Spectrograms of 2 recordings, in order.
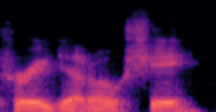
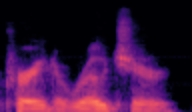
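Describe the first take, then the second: First: The name is said with a French pronunciation. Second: The name is said with an anglicized local pronunciation. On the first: This is the original French form of the name. The speaker calls it right. "but it's Prairie de Roche is in French" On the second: This is how some people locally say the name. The speaker calls it wrong. "Some people call it, Prairie or Prairie de Rocher"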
